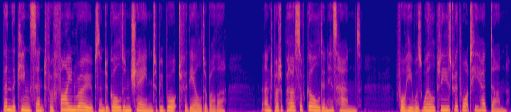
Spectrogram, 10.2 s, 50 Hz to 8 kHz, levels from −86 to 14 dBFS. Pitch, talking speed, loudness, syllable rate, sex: 210 Hz, 215 wpm, -16 LUFS, 4.9 syllables/s, female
